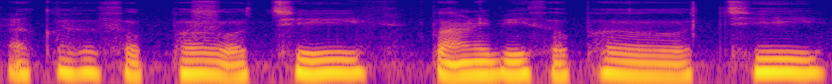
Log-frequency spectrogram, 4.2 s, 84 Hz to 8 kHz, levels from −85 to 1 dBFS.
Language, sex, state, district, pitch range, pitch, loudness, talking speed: Odia, male, Odisha, Khordha, 135-160 Hz, 145 Hz, -14 LUFS, 100 wpm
